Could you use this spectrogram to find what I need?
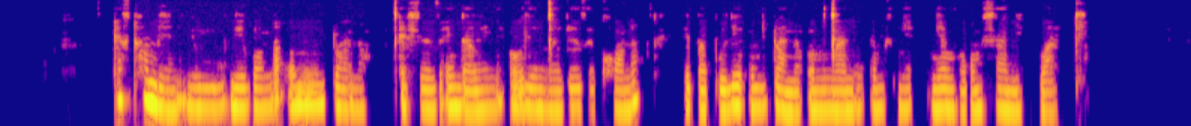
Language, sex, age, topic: North Ndebele, male, 36-49, health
